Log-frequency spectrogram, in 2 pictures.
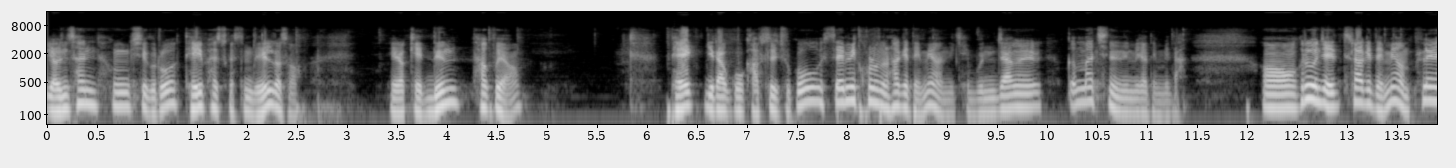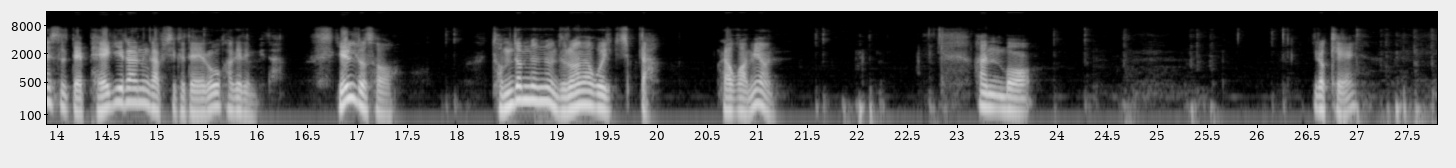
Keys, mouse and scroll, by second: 4.4 click, 4.4 space, 6.2-7.6 typing, 11.2 click, 13.2 click, 13.4 click, 14.3 click, 15.3 click, 16.6-17.3 typing, 16.8 click, 17.8 click, 21.5 click, 23.9 click, 25.5 ctrl+c, 25.5 click, 26.1 click, 27.0 ctrl+v, 27.6 space.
